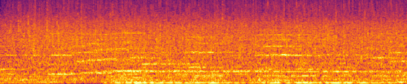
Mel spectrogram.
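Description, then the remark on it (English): Steady rain patters down on the umbrellas of a crowd of hundreds of people in the main square of Plains, Georgia, a dense, even hiss with a low rumble underneath that holds at the same moderate level throughout. Nobody speaks. “It was raining, but a crowd with umbrellas was still there, hundreds of people.”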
